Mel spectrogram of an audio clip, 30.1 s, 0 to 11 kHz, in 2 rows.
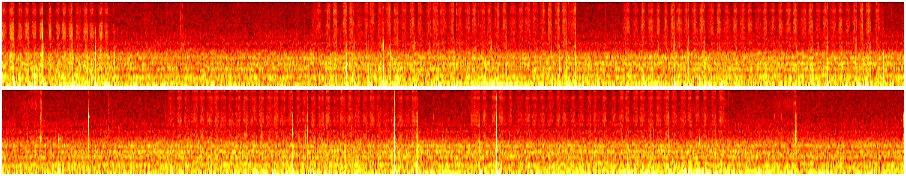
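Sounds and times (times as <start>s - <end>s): keyboard switches scratchy rubbing: 5.2s - 9.6s.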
